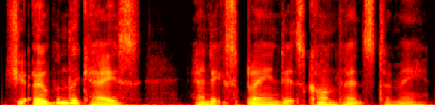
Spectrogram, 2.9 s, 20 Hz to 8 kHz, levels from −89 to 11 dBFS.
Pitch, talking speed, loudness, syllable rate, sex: 125 Hz, 205 wpm, -19 LUFS, 6.2 syllables/s, male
